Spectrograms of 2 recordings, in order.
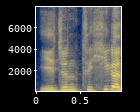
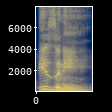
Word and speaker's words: isn't he: A번 예문 볼까요? 여기 나와 있는 단어를 하나씩 읽으면 isn't he가 되죠. 그래서 사전식 발음은 isn't he입니다. 그러나 여기서처럼 이렇게 은트가 서로 만나면 트가 사라진다 그랬죠? 그 다음에 은과 흐가 만났어요. 그러면은 이 H의 발음은 은이 먹어버리기 때문에 또 사라지게 됩니다. 그러면 남은 게 isn't과 e가 남았으니까 이렇게 isn't he 이렇게 발음이 됩니다.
